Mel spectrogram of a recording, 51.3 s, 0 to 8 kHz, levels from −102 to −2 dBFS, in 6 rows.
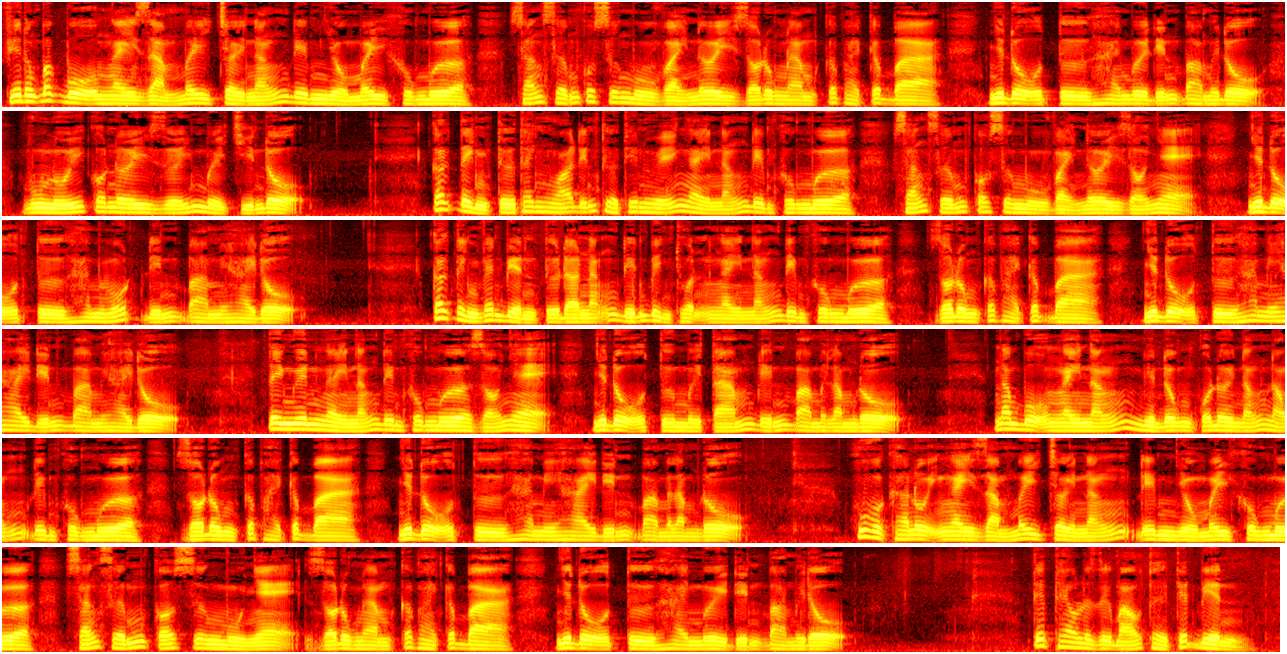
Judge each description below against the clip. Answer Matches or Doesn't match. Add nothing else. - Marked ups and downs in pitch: Doesn't match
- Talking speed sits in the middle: Matches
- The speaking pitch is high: Doesn't match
